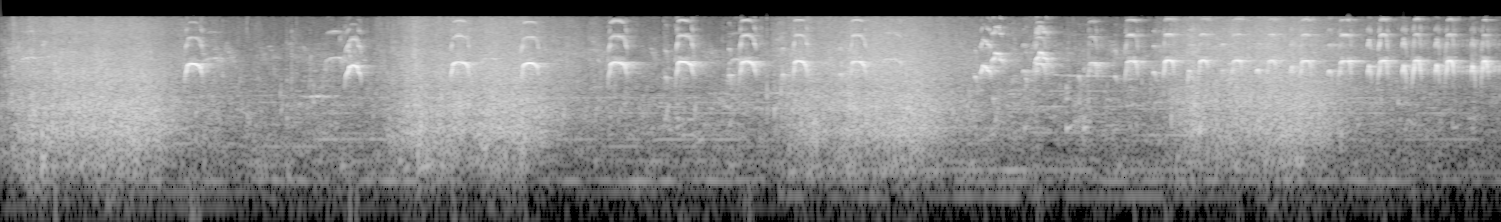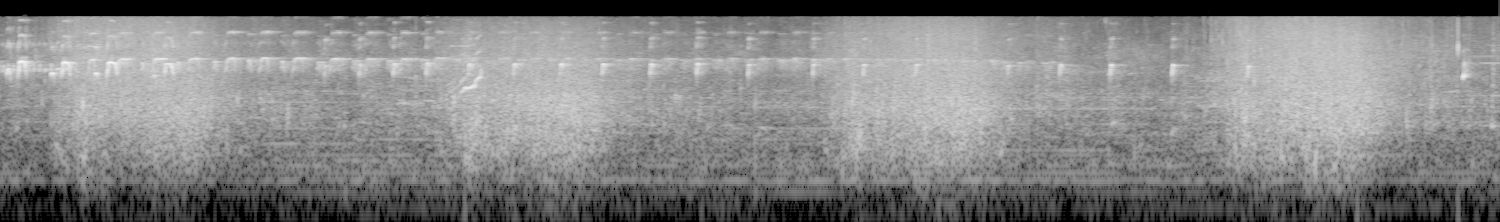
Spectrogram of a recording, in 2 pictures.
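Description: Birds calling with short, sharp, high piping notes that run together into a fast series of about four a second through the middle. Surges of rushing water come and go every few seconds.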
